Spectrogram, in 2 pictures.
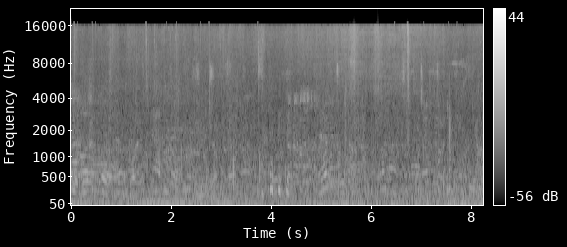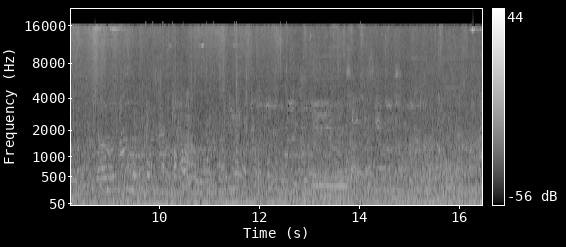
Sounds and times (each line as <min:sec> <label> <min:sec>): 0:00.0 People in a busy street 0:16.4
0:00.0 subway metro 0:16.4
